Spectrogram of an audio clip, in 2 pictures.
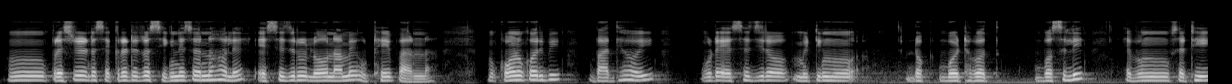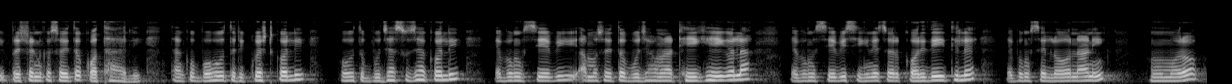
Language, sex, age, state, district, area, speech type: Odia, female, 60+, Odisha, Kandhamal, rural, spontaneous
